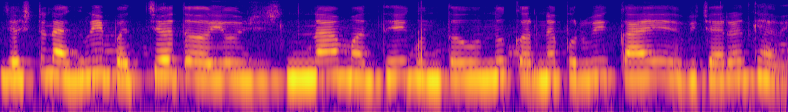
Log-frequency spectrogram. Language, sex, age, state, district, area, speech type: Marathi, female, 45-60, Maharashtra, Amravati, rural, read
